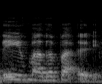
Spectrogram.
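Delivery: lightly mimicked diva, pitched high; Dre Simber. Retelling a castmate's live, lightly imitated high voice. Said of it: "I'm gonna talk in his voice".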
